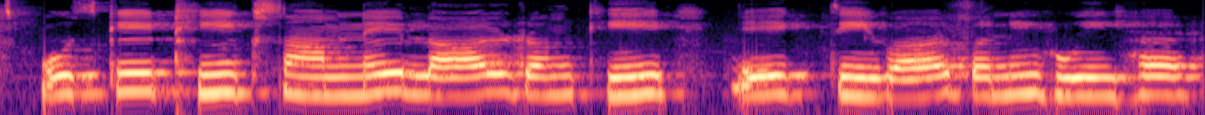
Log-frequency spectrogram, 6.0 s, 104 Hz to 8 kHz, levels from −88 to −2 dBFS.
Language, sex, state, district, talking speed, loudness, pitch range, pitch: Hindi, female, Rajasthan, Jaipur, 110 wpm, -11 LUFS, 220-245 Hz, 230 Hz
